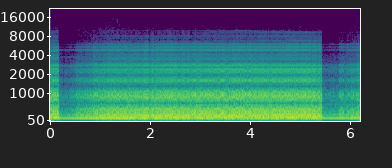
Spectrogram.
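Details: Williams Space Shuttle pinball machine showing CPU board error code 8: a loud, constant hiss and buzz for five seconds cuts off sharply, with no game sounds. The sound system is faulty.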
